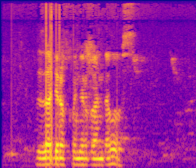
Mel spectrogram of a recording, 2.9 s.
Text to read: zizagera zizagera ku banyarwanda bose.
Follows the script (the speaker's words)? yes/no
no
